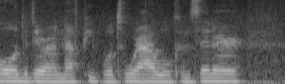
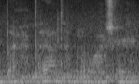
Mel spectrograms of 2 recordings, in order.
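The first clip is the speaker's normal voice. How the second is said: fast whisper; quick whispered aside; 3 semitones lower, 11 dB quieter, much faster than usual. Real, not acted. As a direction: rush it in a whisper. Late night murmur.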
